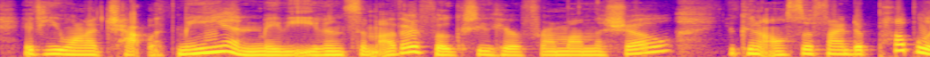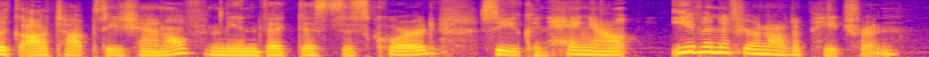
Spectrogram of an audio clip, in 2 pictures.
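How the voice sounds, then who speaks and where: A woman hosting a fan podcast, chatting casually in an animated, joking and sweary manner. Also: sits low. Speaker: podcast host.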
